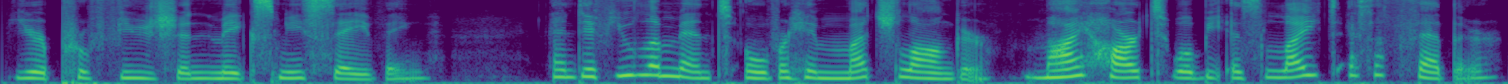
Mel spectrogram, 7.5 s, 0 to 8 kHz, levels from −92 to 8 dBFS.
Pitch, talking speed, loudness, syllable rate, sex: 235 Hz, 175 wpm, -19 LUFS, 4.6 syllables/s, female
